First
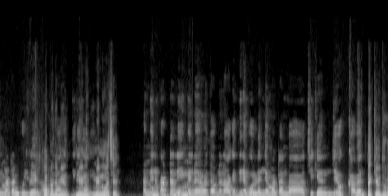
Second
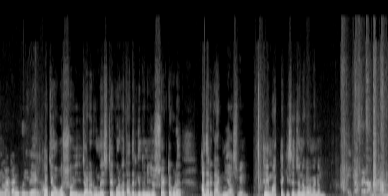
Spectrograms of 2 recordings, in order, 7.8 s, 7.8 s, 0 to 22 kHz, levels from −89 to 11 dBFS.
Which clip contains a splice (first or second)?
second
